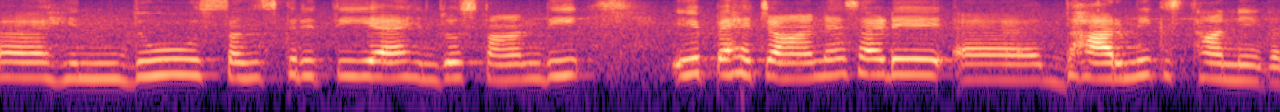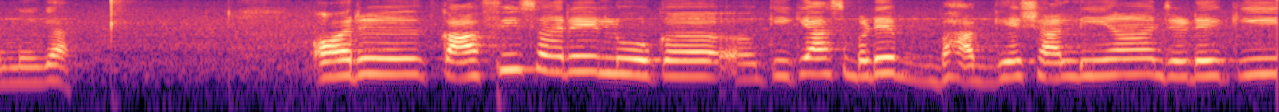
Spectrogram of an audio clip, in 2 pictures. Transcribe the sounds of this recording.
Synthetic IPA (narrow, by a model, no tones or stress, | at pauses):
ɦɪnd̪uːsənskɾɪt̪iːɛːɦɪ̃nd̪uːst̪aːnd̪iː | eːpɛɦt͡ʃaːnɦɛːsaːɽeːd̪ʱaːɾmɪkst̪ʰaːnẽːkəneːɡaː | ɔːɾkaːfʰiːsaːɾeːloːkkiːkɛːəsbəɽeːbʱaːɡjeːʃaːliːãːd͡ʒeɽeːkɪ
